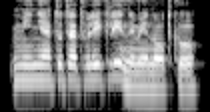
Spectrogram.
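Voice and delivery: high-pitched voicing of a woman; high female character voice; Sally's voice. A narrator's reading. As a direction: explain it in her high voice. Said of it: "сказала она".

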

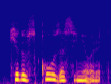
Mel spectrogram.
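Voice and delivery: usual speaking voice

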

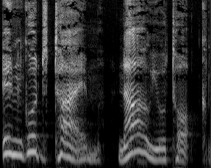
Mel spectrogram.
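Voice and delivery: very slow, high-pitched approval; lofty Musketeer. A narrator's reading. Porthos approves the wife's offer, lofty. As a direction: draw it out with lofty satisfaction. Porthos softens toward the wife.

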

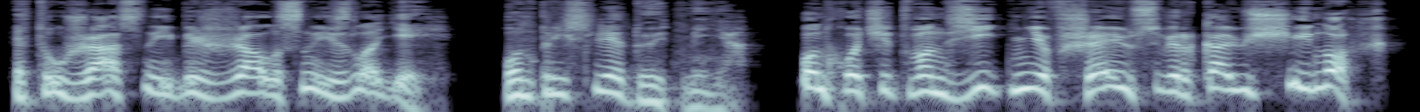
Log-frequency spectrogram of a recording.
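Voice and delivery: put-on high, agitated old client; frightened old man. A narrator's reading. Old man tells detective of red devil, high and frightened. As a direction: blurt out the danger in a high voice.

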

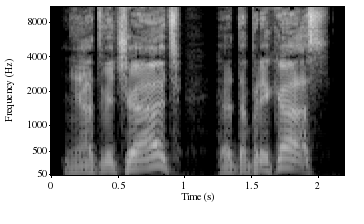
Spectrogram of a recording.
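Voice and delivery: loud barked command; barked order. A narrator's reading. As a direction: bark the order at the soldiers. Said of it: "рявкнул старший горгун".

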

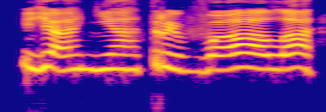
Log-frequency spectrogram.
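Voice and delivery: high, slow tearful protest; accused girl sobbing out her innocence; sobbing wail. Acted. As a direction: wail the denial through sobs. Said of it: "всхлипнув, завыла Гизелла".

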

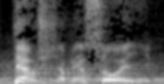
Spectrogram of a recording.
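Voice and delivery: ordinary delivery

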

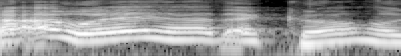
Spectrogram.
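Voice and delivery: high, softened imitation of his agreeable reply. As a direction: mimic an adorably polite "oh, okay". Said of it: "il est adorable, il fait".

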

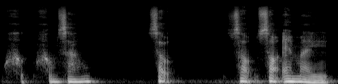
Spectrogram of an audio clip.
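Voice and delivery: halting, softly faltering reply; stammering. A narrator's reading. Chanh to her friend Lam, stammering. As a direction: stumble over the first words. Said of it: "ấp úng".

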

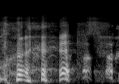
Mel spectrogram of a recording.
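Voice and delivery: bright high burst of laughter; real laugh after the punchline. Real, not acted. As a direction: laugh at your own joke. Comedian laughs at own joke.

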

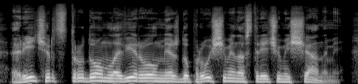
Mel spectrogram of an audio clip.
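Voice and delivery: ordinary delivery, nothing marked

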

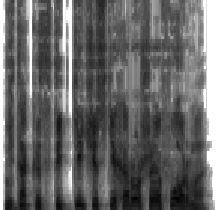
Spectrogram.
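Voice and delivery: high, loud, impassioned ranting; frenzied tirade. Acted. Raskolnikov ranting at his sister, frenzied and loud. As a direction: hurl it all out in frenzy.

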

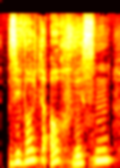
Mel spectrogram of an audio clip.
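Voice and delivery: ordinary delivery

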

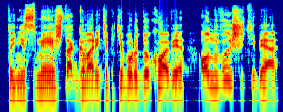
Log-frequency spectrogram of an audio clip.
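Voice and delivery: high, loud, indignant wife; shrill scolding outcry; sudden wailing. A narrator's reading. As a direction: burst out in defence of her lover. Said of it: "и вдруг заголосила".

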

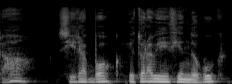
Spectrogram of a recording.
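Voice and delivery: quiet 'ah, so that's it' reaction; mild dawning realization. Acted. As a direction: play a learner just catching on. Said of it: "muchos diréis".

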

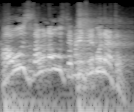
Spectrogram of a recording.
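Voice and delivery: high, insistent demand; exasperated challenge. Acted. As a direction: press him, losing patience.

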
